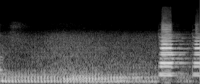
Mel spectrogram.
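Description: Newly installed PIAA horn on a motorcycle sounding a short, loud toot about one and a half seconds in, with a second toot starting right at the end, over a steady low hum. It is being test-sounded after installation and rewiring, and it works.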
